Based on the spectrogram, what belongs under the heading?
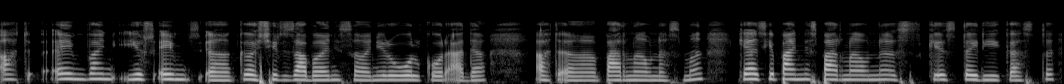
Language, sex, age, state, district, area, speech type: Kashmiri, female, 45-60, Jammu and Kashmir, Srinagar, urban, spontaneous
